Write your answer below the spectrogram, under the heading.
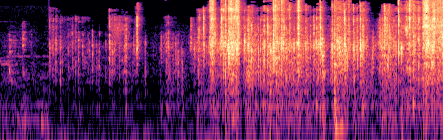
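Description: A few light clicks, then from about two seconds in a clear plastic bag rustling and crinkling close by.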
